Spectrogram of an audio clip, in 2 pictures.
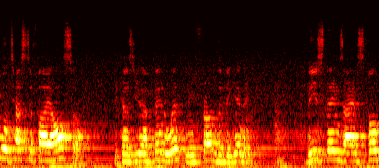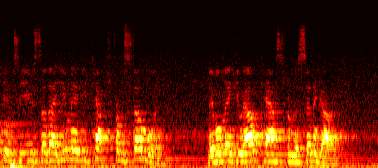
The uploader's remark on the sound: I apologize for the sound quality, we are working through some technical difficulties but will hopefully get it fixed next week.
